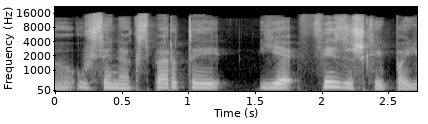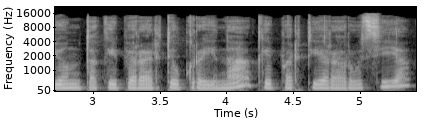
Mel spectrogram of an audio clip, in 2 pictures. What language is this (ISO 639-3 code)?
lit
